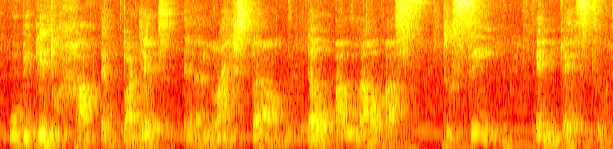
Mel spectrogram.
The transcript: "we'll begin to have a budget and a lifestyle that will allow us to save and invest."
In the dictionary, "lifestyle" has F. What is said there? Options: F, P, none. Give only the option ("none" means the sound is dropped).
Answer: F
